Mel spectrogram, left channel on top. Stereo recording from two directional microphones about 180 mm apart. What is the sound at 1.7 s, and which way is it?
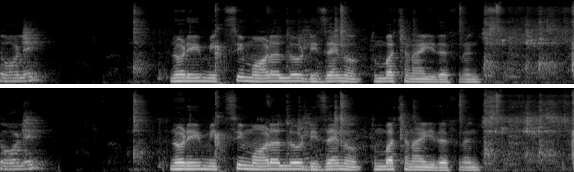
Speech, 15° right (ahead or behind).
